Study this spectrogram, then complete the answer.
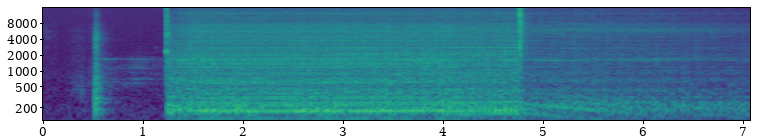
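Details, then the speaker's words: Motor from a Soviet Czajka vacuum cleaner, likely Czajka 3 from the 1970s, before repair: harsh, uneven hum and rapid rough knock, then cut off; turbine-side bearing found with cracked cage; motor knocking and running roughly. "Myślę że znalazłem przyczynę tego dlaczego ten silnik się blokował i tak bardzo nieładnie pracował mianowicie tutaj od strony turbiny jest łożysko SP pękniętym"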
